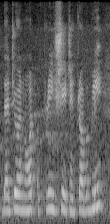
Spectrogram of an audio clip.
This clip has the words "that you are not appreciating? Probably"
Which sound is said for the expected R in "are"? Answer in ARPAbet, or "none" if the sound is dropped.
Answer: R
